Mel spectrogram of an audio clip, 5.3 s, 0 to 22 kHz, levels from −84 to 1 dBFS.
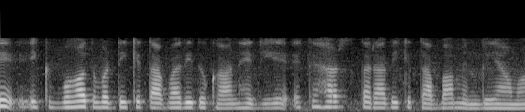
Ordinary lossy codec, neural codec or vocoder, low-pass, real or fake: none; codec, 24 kHz, 0.9 kbps, WavTokenizer, medium speech release version 2; 5.4 kHz; fake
